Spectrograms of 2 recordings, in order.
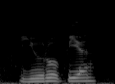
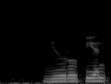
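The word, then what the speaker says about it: European: यूरोपियन, यूरोपियन, या जो है वो व्यंजन है, या, इसका उच्चारण या से हो रहा है, तो ए आएगा।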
